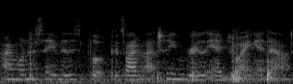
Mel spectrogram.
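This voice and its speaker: A woman in a British accent, flat and monotone, with audible room echo and noticeable background noise. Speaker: book vlogger. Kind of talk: casual vlog chat. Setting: at home.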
